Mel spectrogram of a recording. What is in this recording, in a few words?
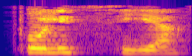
"police", italian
